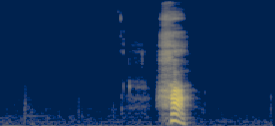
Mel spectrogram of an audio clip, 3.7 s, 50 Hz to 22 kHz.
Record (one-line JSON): {"exhalation_length": "3.7 s", "exhalation_amplitude": 11652, "exhalation_signal_mean_std_ratio": 0.18, "survey_phase": "alpha (2021-03-01 to 2021-08-12)", "age": "18-44", "gender": "Male", "wearing_mask": "No", "symptom_cough_any": true, "symptom_shortness_of_breath": true, "symptom_onset": "8 days", "smoker_status": "Ex-smoker", "respiratory_condition_asthma": true, "respiratory_condition_other": false, "recruitment_source": "Test and Trace", "submission_delay": "1 day", "covid_test_result": "Positive", "covid_test_method": "RT-qPCR", "covid_ct_value": 17.2, "covid_ct_gene": "ORF1ab gene", "covid_ct_mean": 17.3, "covid_viral_load": "2100000 copies/ml", "covid_viral_load_category": "High viral load (>1M copies/ml)"}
